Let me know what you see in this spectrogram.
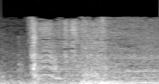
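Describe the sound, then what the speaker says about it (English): A car engine cranks and catches as the ignition key is turned, a short starter burst followed by the engine settling into a low rumble, close and alone. "first, turn the key in the ignition"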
